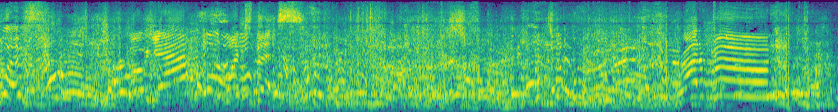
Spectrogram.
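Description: A crowd of teenagers talking and shouting over one another at a party, many voices at once; one voice lets out a long high shout near the end.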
